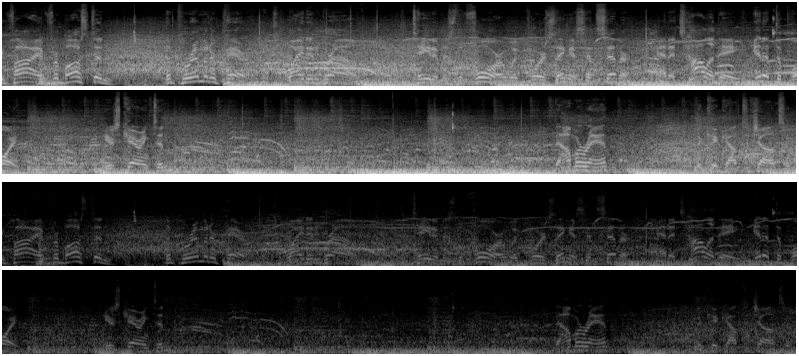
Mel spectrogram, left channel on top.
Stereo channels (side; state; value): right; quieter; 23.1 dB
